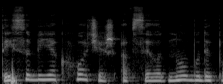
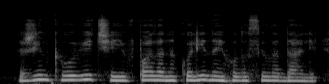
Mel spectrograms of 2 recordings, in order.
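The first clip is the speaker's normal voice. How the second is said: plain reading voice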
